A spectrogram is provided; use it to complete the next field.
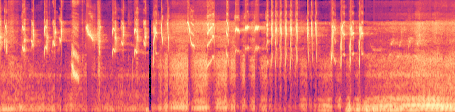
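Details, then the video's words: Lively Long-tailed shrike song full of mimicked fills, used to stir up other shrikes: varied whistles and a falling slur, then a dense volley of rapid clicking notes, with low background noise. "BURUNG CENDET GACOR FULL ISIAN,SUARA COCOK BUAT EMOSI CENDET LAIN"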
